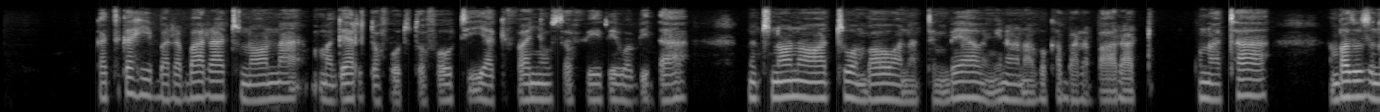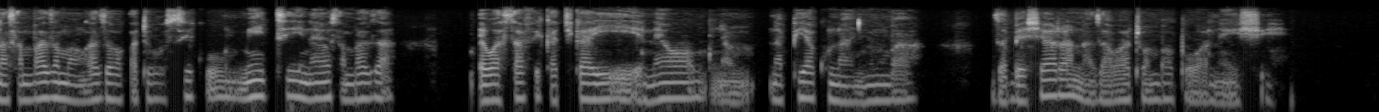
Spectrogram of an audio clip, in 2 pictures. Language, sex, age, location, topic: Swahili, female, 25-35, Nairobi, government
